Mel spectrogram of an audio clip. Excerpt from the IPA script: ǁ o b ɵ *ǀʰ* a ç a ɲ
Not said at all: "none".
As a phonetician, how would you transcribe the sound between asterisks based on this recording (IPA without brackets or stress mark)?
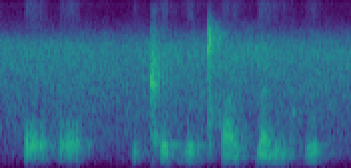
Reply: ǀʰ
